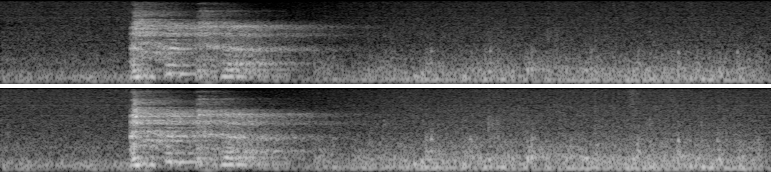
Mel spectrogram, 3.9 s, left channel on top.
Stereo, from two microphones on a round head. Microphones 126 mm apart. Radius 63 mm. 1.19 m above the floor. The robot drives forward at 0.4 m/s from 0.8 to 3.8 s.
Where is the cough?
40° right (ahead or behind), 0.8 m; by 1.4 s 30° right (ahead or behind), 1.0 m.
